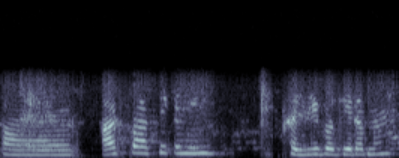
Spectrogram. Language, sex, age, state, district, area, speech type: Hindi, female, 18-30, Madhya Pradesh, Chhindwara, urban, conversation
